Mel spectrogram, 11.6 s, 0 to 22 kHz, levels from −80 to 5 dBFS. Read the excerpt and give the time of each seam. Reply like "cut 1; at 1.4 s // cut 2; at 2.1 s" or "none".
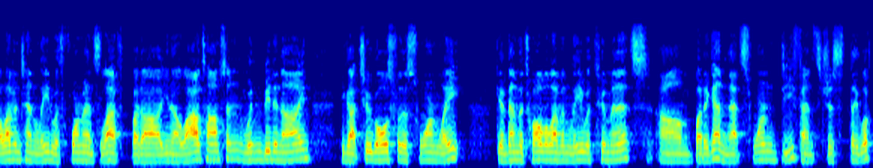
none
